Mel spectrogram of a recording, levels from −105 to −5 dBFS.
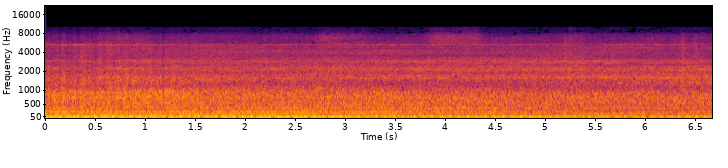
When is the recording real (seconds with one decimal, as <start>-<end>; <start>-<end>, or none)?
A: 0.0-6.7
